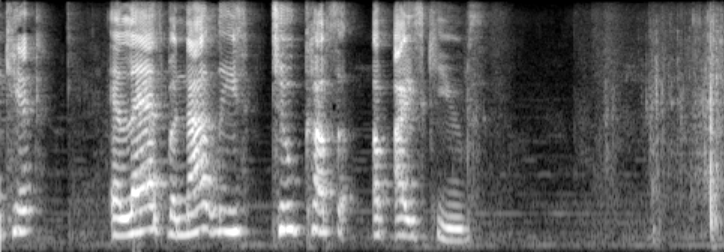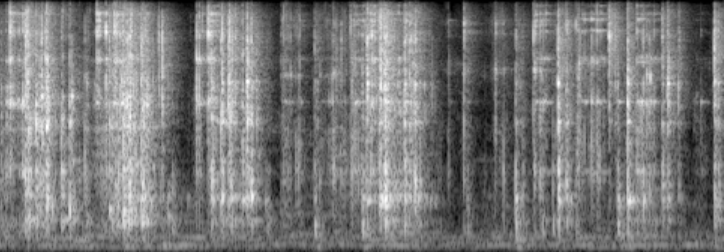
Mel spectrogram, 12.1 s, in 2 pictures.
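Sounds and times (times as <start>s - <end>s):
ice cubes clattering into blender: 5.4s - 12.0s.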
